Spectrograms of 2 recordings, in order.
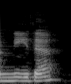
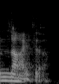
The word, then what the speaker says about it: neither: The same for neither, the same for neither.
